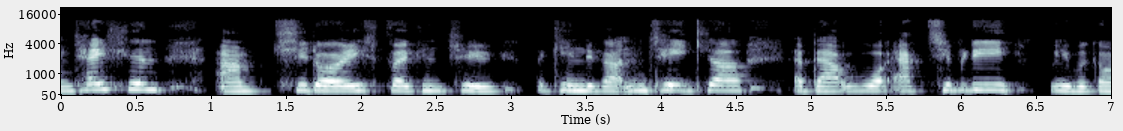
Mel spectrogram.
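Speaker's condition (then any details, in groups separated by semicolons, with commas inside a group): Cerebral palsy; eye-controlled speech-generating device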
